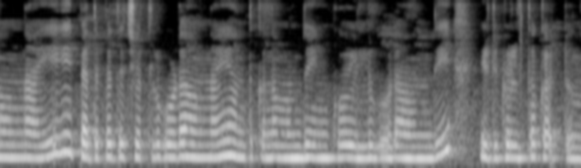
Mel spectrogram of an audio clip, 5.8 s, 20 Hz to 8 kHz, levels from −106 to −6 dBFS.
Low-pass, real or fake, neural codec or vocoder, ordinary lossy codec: none; real; none; none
